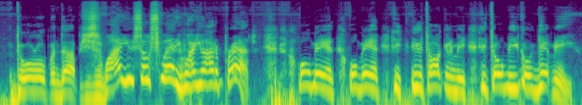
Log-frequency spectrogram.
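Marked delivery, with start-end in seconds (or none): 1.4-3.3 very high-pitched grandma voice; startled grandma. Acted. Grandma questions sweaty boy at door. 4.0-7.7 high-pitched, stumbling panic; bothered, breathless boy. Acted. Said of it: "he was all bothered".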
